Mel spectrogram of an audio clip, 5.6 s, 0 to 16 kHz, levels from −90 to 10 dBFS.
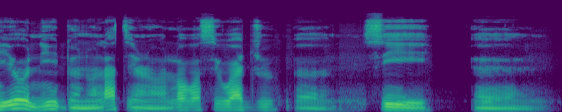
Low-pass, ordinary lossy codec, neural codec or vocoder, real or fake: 9.9 kHz; none; none; real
